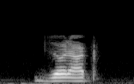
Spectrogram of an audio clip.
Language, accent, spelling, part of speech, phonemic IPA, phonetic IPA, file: Armenian, Eastern Armenian, ձորակ, noun, /d͡zoˈɾɑk/, [d͡zoɾɑ́k], Hy-ձորակ.ogg
- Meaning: small gorge, ravine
